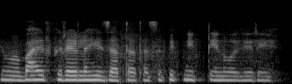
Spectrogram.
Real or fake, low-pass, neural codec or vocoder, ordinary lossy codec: real; none; none; none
